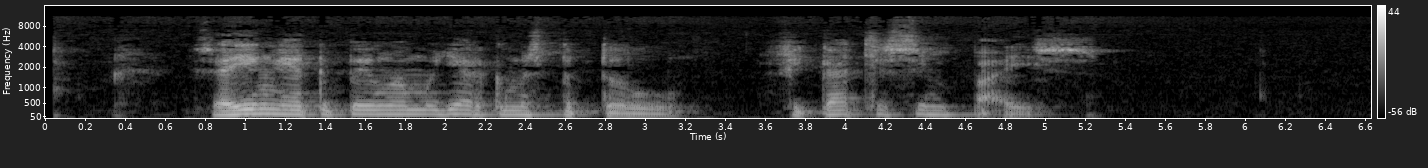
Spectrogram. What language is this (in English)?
Galician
